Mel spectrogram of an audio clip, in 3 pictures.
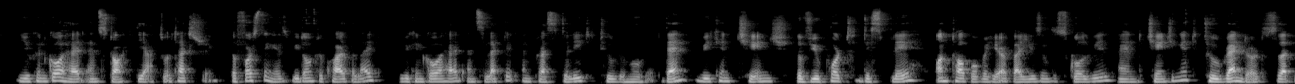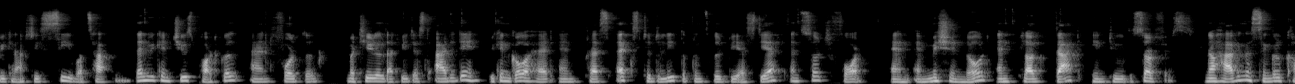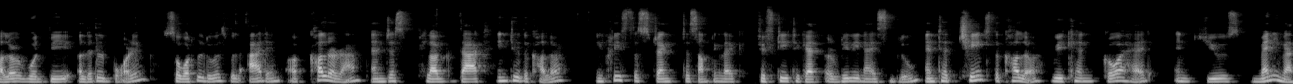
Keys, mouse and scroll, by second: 3.1 click, 5.5 Delete, 8.0 scroll down 4, 8.7 scroll down 1, 8.9-9.2 scroll down 1, 9.8 scroll up 1, 10.3 scroll down 1, 12.0 click, 14.4 click, 15.7 middle click, 15.9-17.0 scroll up 4, 17.1-17.4 middle drag, 17.6 drag, 17.9 click, 19.3 x, 20.6 shift+a, 22.2 i, 23.6 click, 24.1-24.8 drag, 24.9 click, 26.9 middle click, 28.1 shift+a, 30.3-31.2 drag, 31.7-33.8 drag, 35.1 middle click.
